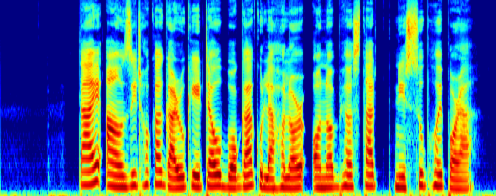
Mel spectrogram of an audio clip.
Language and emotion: Assamese, neutral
